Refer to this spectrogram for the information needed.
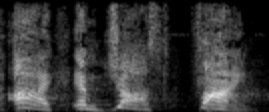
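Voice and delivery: slow, word-by-word indignant reply; offended, emphatic retort. Acted. Plane passenger rebuffing the preacher's question, slow and indignant. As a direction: spell it out slowly, shutting the question down. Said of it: "he looks at me and he goes".

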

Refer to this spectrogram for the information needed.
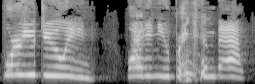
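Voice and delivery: high, slow angry demand; raging mad. Retold or imitated. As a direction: snap at the soldiers like furious priests. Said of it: "like, raging mad".

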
